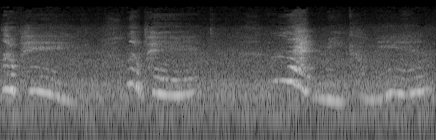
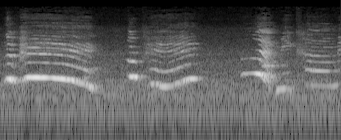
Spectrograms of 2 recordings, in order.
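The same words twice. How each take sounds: First: Drawn-out wolf call at everyday pitch; restrained wolf call. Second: High, loud, drawn-out wolf call. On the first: Wolf at the brick house door, restrained slow call. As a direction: call it slowly, holding back the volume. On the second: Wolf demanding entry at the pigs' door, calling out high. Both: Acted.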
